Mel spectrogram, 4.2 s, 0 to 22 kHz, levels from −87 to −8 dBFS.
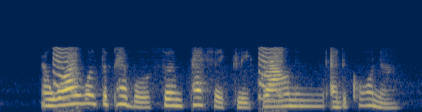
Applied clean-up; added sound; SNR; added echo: none; Cupboard open or close / Door; 6 dB; none.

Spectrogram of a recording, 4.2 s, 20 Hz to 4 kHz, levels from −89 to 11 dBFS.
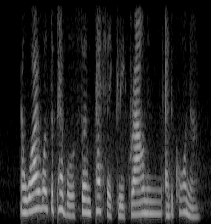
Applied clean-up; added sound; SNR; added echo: none; none; none; none.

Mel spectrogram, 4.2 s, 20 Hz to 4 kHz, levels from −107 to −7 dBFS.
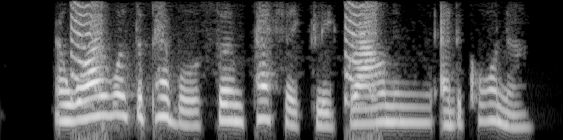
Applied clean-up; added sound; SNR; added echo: classical method spectral subtraction.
